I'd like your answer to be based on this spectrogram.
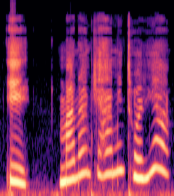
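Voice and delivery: put-on very high, pleased child's voice; delighted little girl. A narrator's reading. Girl finding she is just like the islanders, delighted. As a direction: exclaim high, like a girl who recognises herself.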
